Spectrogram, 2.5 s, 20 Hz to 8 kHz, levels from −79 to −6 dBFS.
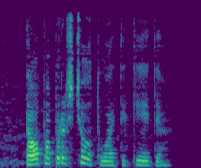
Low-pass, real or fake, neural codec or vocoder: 7.2 kHz; real; none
